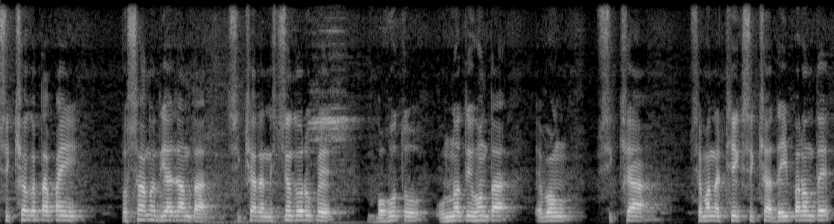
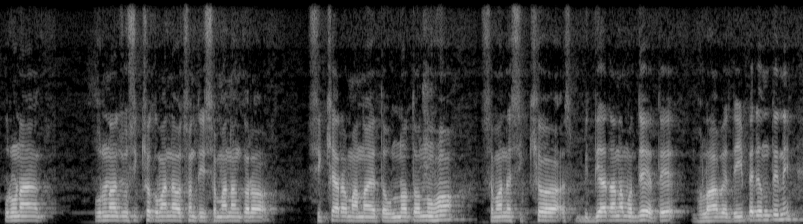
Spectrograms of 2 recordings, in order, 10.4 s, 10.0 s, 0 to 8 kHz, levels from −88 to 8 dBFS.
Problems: none marked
